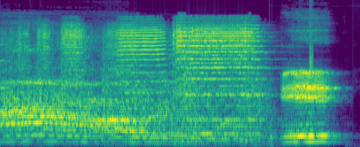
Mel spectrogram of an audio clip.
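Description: A long, loud burp rumbles on for several seconds with a rough, low voiced tone, then shifts into a brief higher, strained finish before cutting off. No one speaks.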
